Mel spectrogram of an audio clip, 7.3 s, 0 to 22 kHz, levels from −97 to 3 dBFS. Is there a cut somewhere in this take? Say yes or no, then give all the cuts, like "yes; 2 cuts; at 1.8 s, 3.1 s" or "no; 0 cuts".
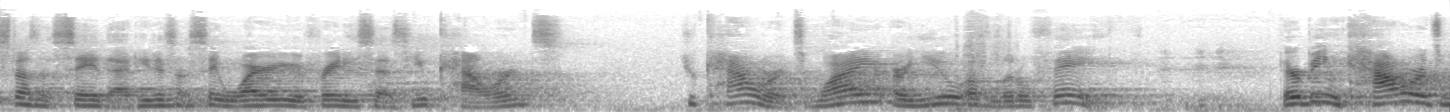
no; 0 cuts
